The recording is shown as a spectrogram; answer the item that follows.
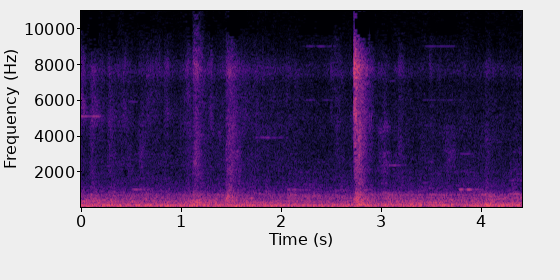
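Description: A steady low machine hum with a few light, sharp clicks, the loudest about three seconds in.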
